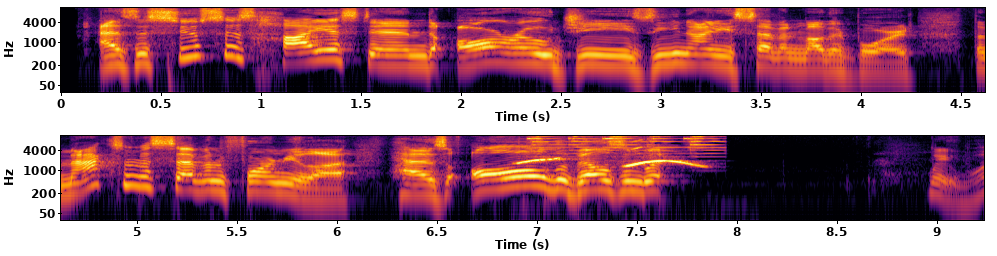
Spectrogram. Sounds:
speech
music
inside a large room or hall

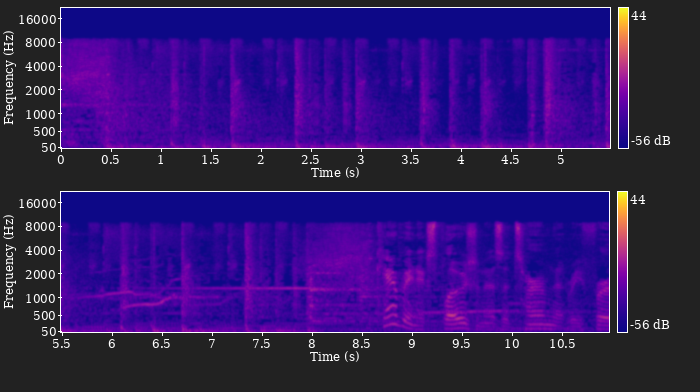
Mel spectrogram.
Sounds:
speech
music

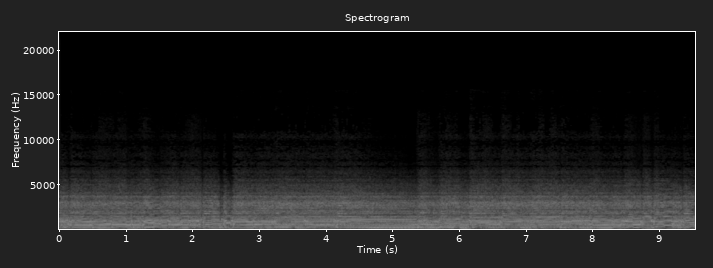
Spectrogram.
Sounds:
music
guitar
electric guitar
plucked string instrument
musical instrument

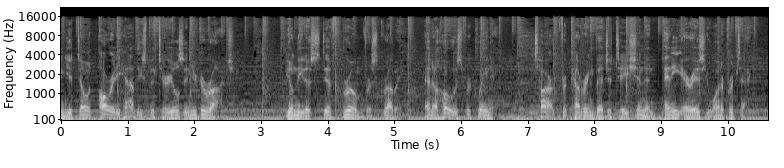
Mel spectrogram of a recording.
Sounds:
speech
music

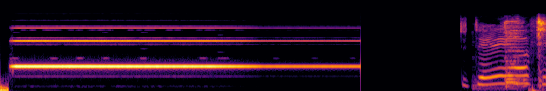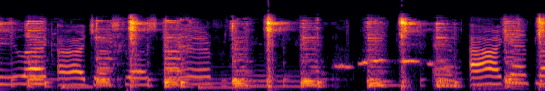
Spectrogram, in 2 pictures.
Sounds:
singing
music

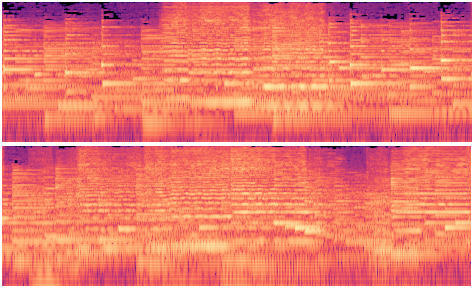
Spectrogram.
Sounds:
music

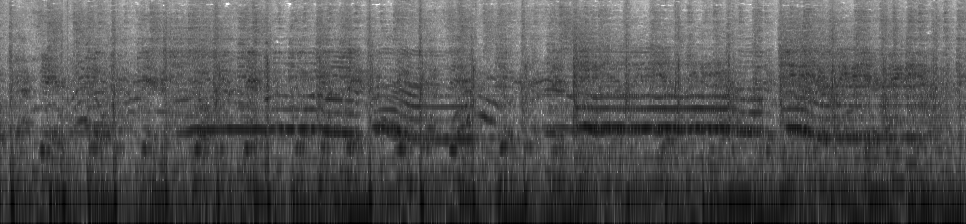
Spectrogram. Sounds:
music

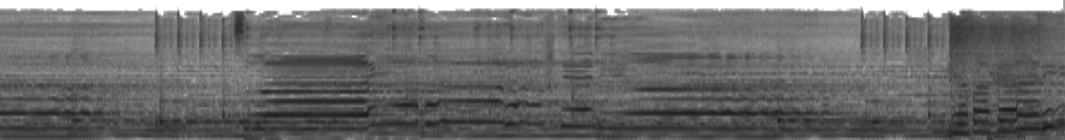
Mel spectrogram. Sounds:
music

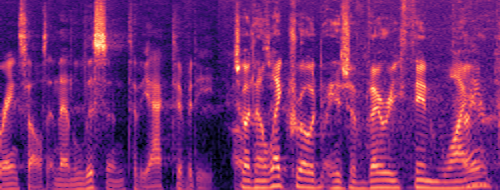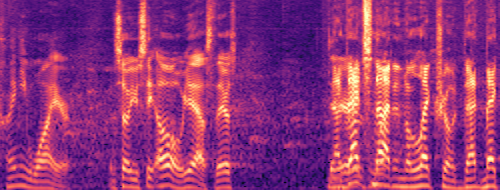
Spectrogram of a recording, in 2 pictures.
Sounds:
speech

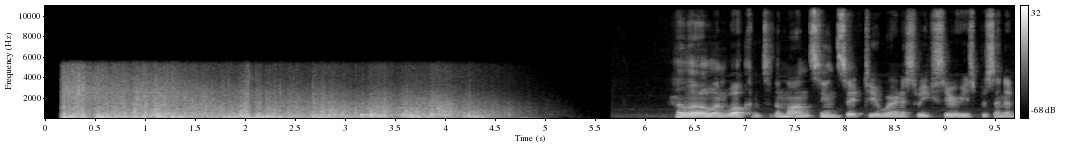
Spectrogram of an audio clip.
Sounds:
thunderstorm
outside, rural or natural
speech

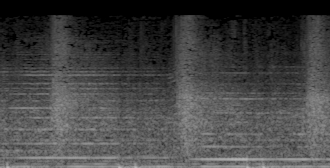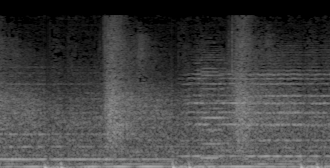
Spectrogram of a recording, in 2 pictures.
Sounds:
violin
music
musical instrument

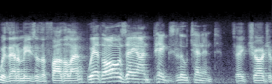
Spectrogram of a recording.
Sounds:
speech

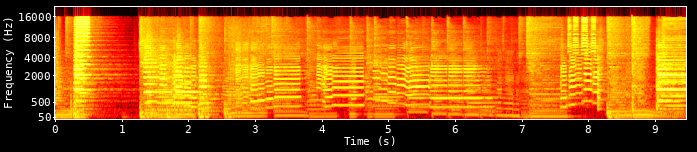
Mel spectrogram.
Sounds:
music

